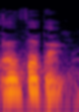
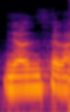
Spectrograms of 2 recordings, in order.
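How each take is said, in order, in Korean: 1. 이 단어는 모음 소리로 시작해요. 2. 이 단어는 n 소리로 시작해요.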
